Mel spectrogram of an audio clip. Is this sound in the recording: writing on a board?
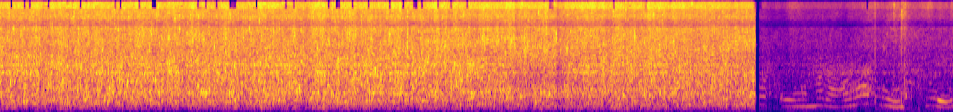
no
